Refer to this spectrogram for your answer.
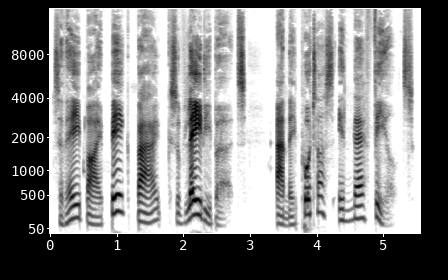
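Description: A man voicing a kind, gentle giant female ladybird in a storybook reading, speaking softly and high. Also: wildly swooping pitch, takes it slowly, dry recording, studio quality.

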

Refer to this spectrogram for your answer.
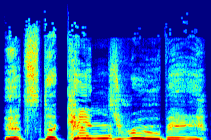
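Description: A weary, ancient male hobgoblin from a storybook, voiced by a woman reading aloud. He speaks slowly and solemnly, with a heavy sadness. The sound is dry and close, with no room around it. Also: sits high, expressive, no room sound, pitched above the performer's own voice, heavily acted. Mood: excited.

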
